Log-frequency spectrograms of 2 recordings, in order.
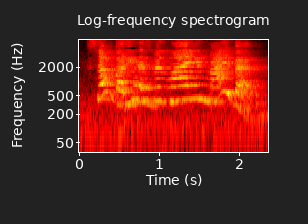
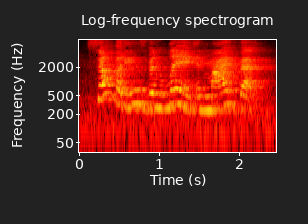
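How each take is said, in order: First: It is said in a middle-sized voice. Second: It is said in a great big deep voice.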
